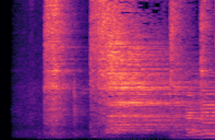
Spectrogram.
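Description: A live band starts to play: a high, hissy percussion wash comes in about a second in, and pitched instrument notes enter near the end.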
